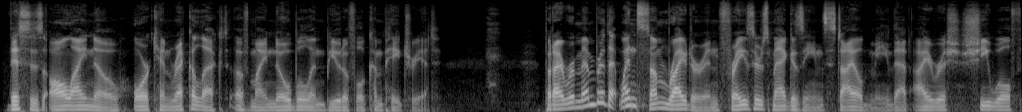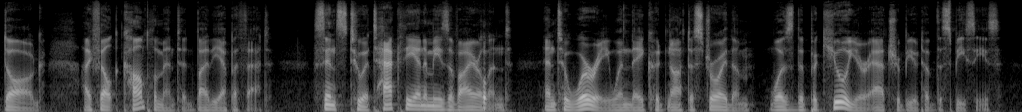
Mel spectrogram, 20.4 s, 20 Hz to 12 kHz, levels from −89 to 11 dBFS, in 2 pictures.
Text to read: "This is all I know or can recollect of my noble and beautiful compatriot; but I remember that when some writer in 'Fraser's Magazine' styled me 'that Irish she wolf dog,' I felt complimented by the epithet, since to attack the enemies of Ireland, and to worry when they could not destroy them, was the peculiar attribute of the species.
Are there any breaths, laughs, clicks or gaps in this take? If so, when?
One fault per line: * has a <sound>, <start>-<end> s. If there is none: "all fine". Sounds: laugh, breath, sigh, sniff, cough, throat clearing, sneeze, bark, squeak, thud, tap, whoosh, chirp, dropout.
* has a breath, 4.8-5.1 s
